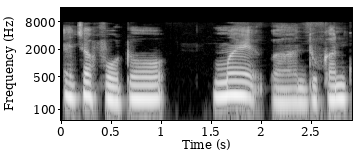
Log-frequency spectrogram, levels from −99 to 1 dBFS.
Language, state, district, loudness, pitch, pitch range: Idu Mishmi, Arunachal Pradesh, Lower Dibang Valley, -14 LUFS, 165 Hz, 155-190 Hz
